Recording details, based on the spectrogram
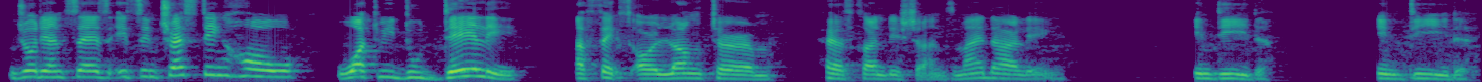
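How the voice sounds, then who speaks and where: In a mid-range voice, an emphatic woman leads a live wellness talk for online viewers and reads out their comments. Her delivery is preacher-like and conversational, full of repeated phrases for emphasis and rhetorical questions aimed at the audience.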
